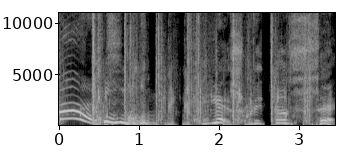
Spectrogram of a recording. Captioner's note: snorting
